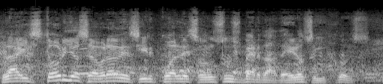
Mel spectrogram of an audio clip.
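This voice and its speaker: A man's voice: mid-range voice, unhurried, close to an everyday voice. A man playing a proud, plain-spoken Mexican revolutionary general in a radio drama, speaking in solemn declamation. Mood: solemn, heartfelt. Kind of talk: historical radio drama acting. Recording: loud music and crowd behind.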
